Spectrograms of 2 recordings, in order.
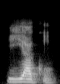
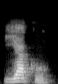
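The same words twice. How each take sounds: First: Yaku, falling tune, stress on ya; teacher repeats Yaku. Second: Yaku with a y sound, stress on ya; teacher models yaku; modeling yaku. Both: Shown as a demonstration.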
